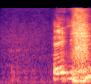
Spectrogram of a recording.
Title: Oneus sneeze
